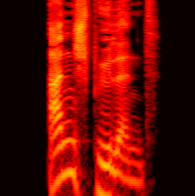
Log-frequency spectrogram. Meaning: present participle of anspülen
- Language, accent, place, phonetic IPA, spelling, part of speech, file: German, Germany, Berlin, [ˈanˌʃpyːlənt], anspülend, verb, De-anspülend.ogg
